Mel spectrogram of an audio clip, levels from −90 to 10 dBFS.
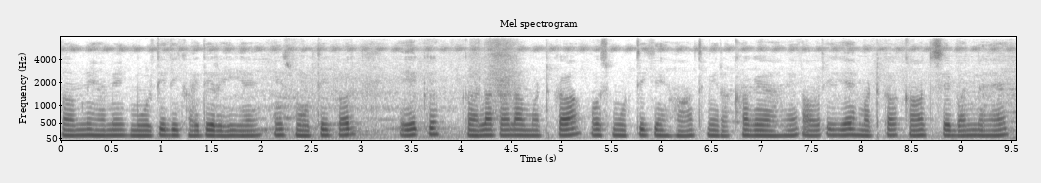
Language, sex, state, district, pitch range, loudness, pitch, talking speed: Hindi, male, Maharashtra, Nagpur, 145-155 Hz, -27 LUFS, 150 Hz, 180 wpm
